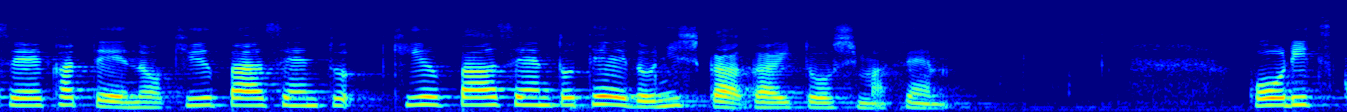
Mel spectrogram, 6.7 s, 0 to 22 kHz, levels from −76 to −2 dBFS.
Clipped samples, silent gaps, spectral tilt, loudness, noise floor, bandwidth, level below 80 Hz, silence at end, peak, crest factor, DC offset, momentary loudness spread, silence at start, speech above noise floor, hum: under 0.1%; none; -5 dB/octave; -32 LUFS; -66 dBFS; 11 kHz; -72 dBFS; 0.1 s; -14 dBFS; 18 dB; under 0.1%; 11 LU; 0 s; 35 dB; none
